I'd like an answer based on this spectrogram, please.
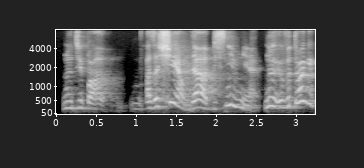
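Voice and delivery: ordinary talk

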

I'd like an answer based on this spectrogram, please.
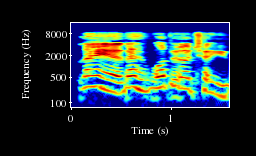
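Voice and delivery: high, excited exclamation; triumphant. A narrator's reading. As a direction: crow over being proved right. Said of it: "exclaimed the Rat in great triumph".

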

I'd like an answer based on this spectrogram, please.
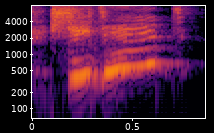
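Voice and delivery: very high, loud hysterical outburst; piercing, overwrought insistence; hysterical cry. A narrator's reading. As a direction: cry it out wildly, beside yourself. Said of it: "made her hysterical enough".

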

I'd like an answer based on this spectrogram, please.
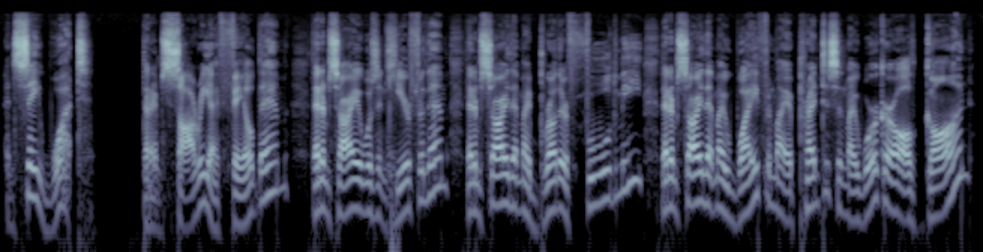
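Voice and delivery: voice rising. A narrator's reading. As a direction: let the pain climb line by line. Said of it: "Urza's voice rose as he spoke".

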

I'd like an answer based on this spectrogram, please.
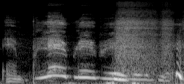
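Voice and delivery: ordinary talk, nothing marked

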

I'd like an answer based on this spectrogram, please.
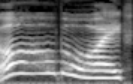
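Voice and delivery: long, high-pitched imitated wail; drawn-out high howl, falling at the end; mock scream. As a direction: imitate a hysterical cry without full volume. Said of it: "He's just, like, screaming".

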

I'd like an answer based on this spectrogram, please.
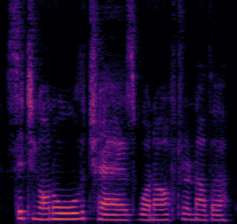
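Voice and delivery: ordinary delivery, nothing marked

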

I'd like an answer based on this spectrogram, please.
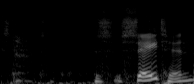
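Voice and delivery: stammering, rising in awe; a mock spooked stammer; awed stammer. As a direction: sound it out haltingly, spooked. Acting out Sarah reading devil's names.

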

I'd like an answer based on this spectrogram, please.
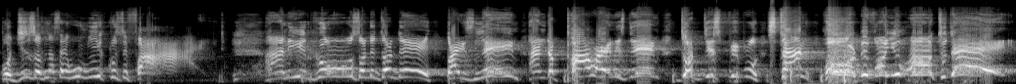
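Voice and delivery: preacher crying out to the crowd; preaching. Acted. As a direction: proclaim it like Peter to the crowd. Apostolic preaching voice.

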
